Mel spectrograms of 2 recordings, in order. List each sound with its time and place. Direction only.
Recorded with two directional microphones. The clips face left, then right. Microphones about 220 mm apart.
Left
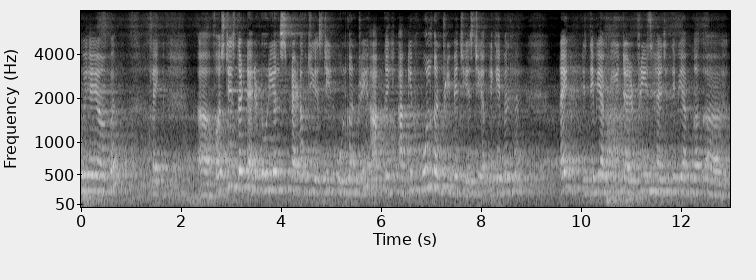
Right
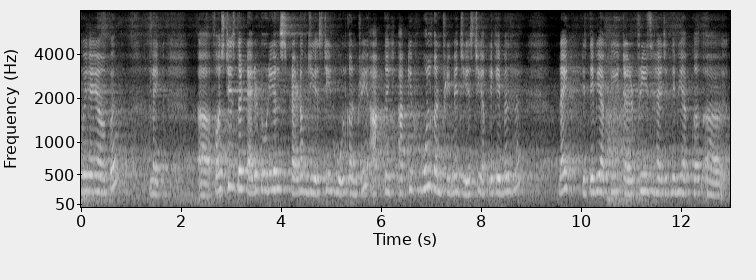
0.0 s music: 50° right (ahead or behind)
2.3 s a woman's voice: 50° right (ahead or behind)
10.2 s a woman's voice: 50° right (ahead or behind)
